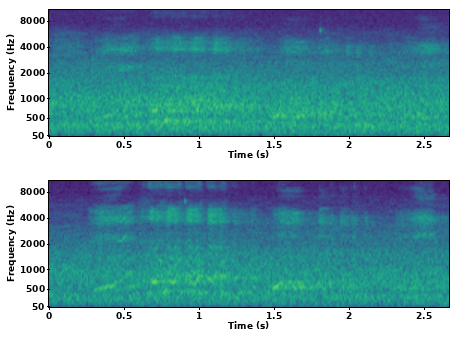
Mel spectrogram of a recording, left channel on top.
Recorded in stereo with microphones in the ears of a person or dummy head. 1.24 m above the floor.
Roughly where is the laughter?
Right.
